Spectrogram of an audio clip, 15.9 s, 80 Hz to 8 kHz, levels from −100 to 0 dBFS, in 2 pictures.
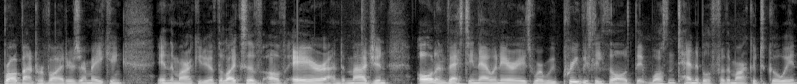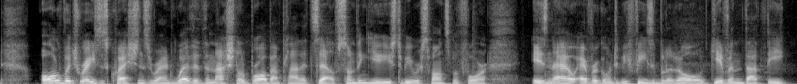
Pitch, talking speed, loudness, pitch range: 115 Hz, 245 wpm, -22 LUFS, 105-130 Hz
